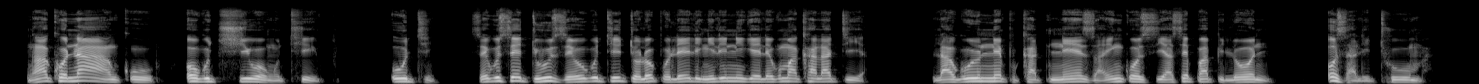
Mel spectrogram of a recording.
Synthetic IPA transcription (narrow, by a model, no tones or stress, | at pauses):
ŋakʰɔnaŋkʼu | oɣut͡ʃʼiwɔŋutʰiːp̚ʰu̥ | utʰi | seɣused̥ʱuzɛuɣutʰiːd̥ʱɔlɔb̥ʱɔleliŋiliniɣɛlɛɣumakʰalad̥ʱija | laɣunɛb̥ʱukʰadʰʼnɛzaiŋkʼosijasɛb̥ʱab̥ʱiloni | ɔzalitʰuːma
